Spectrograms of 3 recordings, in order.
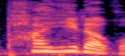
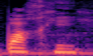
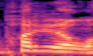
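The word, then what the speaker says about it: Paris: 프랑스 사람들이 파리를 파히라고 한다고. 빠히. 예. 정말 놀랐다. 우리만 파리라고 하는 거야.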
